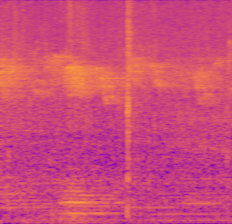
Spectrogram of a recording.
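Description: A passing boat's engine running with a steady low hum, with birds calling over it and a single sharp click a little past halfway.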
